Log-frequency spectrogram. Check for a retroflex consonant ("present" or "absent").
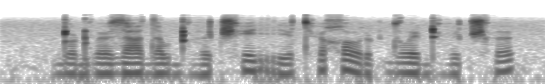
present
